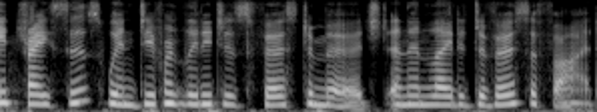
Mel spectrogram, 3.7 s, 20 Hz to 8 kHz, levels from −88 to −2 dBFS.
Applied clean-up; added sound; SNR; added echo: none; none; none; none.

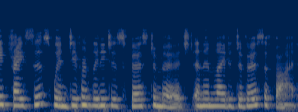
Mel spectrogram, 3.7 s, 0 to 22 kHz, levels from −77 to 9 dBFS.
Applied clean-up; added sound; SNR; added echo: none; none; none; reverberation time 0.3 s.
